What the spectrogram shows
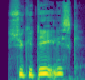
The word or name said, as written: psykedelisk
